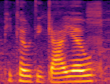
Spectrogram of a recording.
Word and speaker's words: pico de gallo: Yeah, it's gallo, pico de gallo, because the double L is a Y, right?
